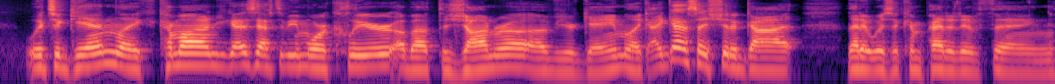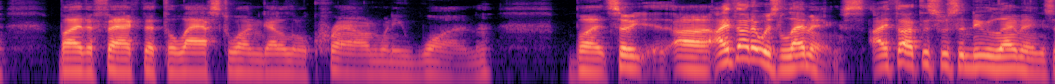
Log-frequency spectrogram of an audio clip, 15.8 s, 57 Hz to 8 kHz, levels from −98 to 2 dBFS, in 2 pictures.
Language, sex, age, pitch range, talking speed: English, male, 20-39, 120-145 Hz, 225 wpm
